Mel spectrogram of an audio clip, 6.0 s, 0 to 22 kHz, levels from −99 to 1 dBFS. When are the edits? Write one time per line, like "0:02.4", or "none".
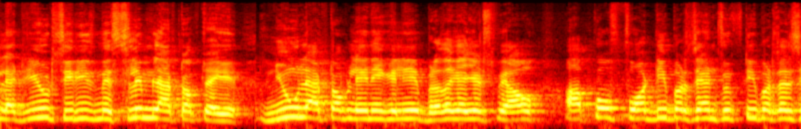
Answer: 0:01.9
